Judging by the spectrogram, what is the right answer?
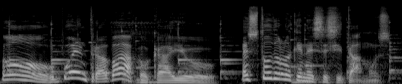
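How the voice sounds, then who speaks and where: A patient, encouraging cartoon dad, with hugely animated pitch swings in his male voice. Music plays clearly behind him. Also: unhurried. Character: patient, encouraging young father. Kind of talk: children's cartoon dub.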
